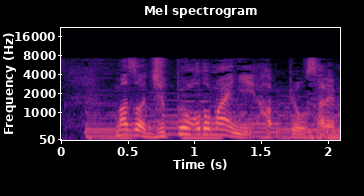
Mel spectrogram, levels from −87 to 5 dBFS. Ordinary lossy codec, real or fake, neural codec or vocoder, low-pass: MP3, 32 kbps; real; none; 7.2 kHz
